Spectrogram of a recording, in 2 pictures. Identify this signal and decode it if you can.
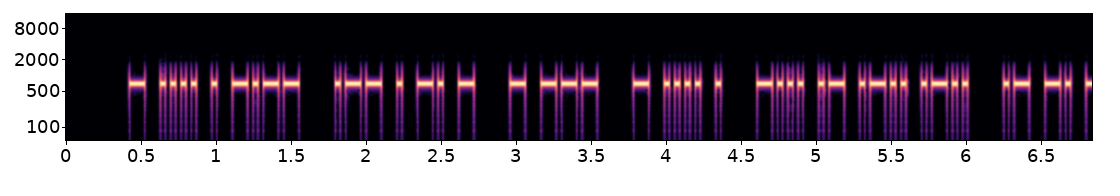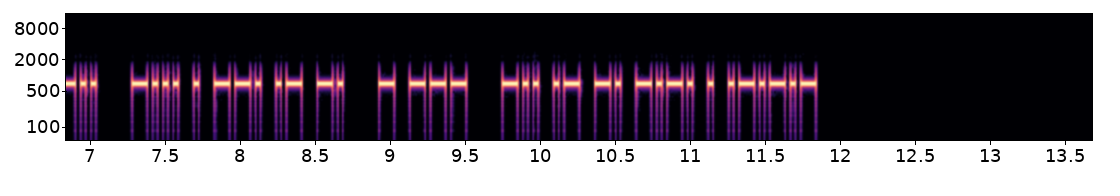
Morse code, heard as a keyed tone, about 34 wpm, 700 Hz. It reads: THEY WENT TO THE BALL AND BEGAN TO DANCE.
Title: Sentences from Top 900 Words 35wpm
